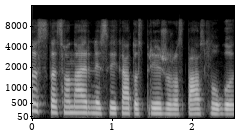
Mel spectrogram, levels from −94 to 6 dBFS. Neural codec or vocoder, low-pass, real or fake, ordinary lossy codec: none; 9.9 kHz; real; Opus, 32 kbps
